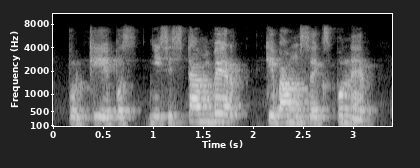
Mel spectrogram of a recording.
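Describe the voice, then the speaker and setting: Speaking with a Russian accent, a woman uses a medium pitch and fairly even intonation at a fairly slow pace. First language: Russian (speaking Spanish). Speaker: visual artist. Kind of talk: panel discussion. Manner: halting.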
